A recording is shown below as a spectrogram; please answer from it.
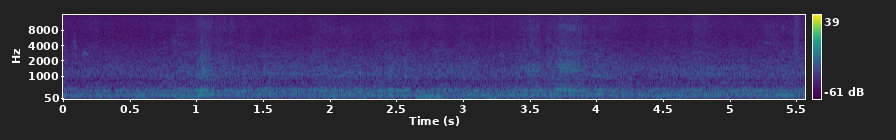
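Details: Swarming bees outside their hive make a steady, dense buzz, low humming bands with small pitch wobbles and occasional nearer passes, unbroken throughout.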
